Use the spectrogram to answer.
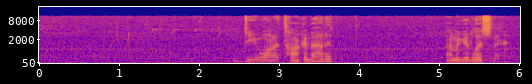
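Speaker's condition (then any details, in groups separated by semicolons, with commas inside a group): No condition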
